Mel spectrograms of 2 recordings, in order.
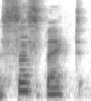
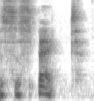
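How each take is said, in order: First: The stress is on the first syllable. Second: The stress is on the second syllable. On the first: It is used as a noun. "the noun, as you can see, is stressed on the first syllable" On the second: It is used as a verb. "the verb is stressed on the second syllable"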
